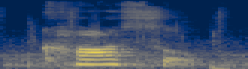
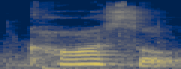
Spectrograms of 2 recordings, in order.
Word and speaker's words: castle: They pronounce this as castle. Castle. It's not castle, it's castle. So the A is extended, it's prolonged.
